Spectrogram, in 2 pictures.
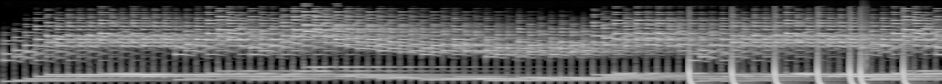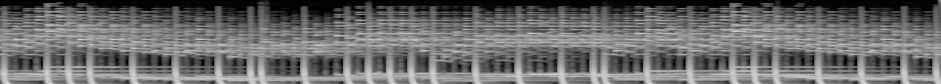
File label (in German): Glockenkrieg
